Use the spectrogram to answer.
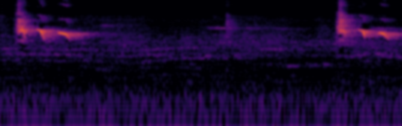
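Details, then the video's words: Black drongo (Dicrurus macrocercus) giving two bursts of three sharp, ringing whistled notes, each falling slightly, about four seconds apart, with a quiet pause between. "Black Drongo Song ! Black Drongo Call ! Black Drongo Sound ! Black Drongo Vocals ! Voice ! Singing"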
